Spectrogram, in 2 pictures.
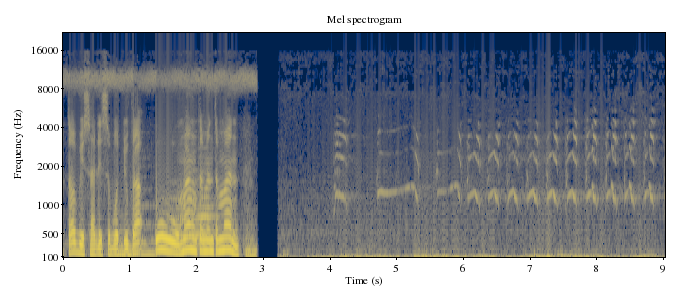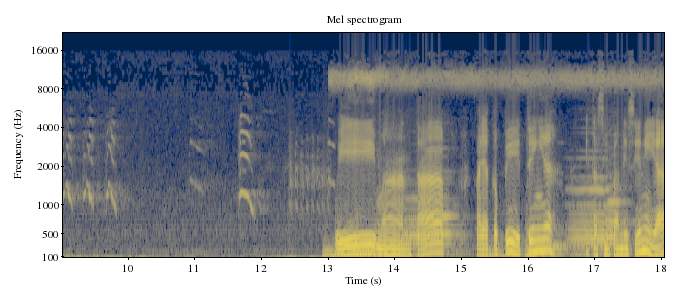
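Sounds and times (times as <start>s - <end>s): bird calling: 10.9s - 15.3s.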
